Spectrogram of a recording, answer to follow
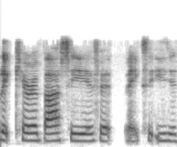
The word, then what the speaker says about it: Kiribati: bass um or if you could call it kirati if it makes it easier to memorize I might call it that just to help memorization but it's pronounced KY bass I actually looked up uh so in the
